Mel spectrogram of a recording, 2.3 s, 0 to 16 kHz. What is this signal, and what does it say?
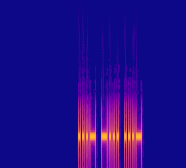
Morse code, heard as a keyed tone, about 50 wpm, 700 Hz. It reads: VBV
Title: All Cut Numbers - 3-Digit 50wpm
